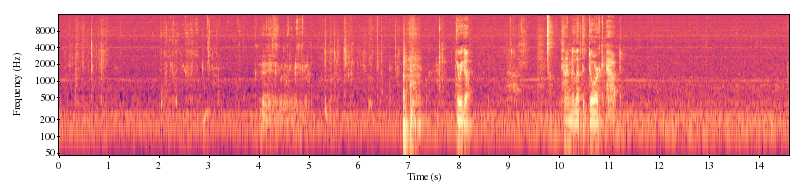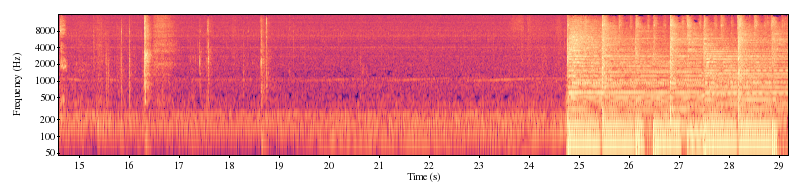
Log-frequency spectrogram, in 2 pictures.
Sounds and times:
Speech: 7.9s - 8.3s, 10.0s - 11.3s.

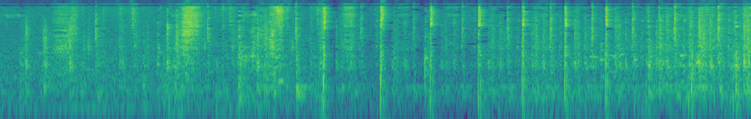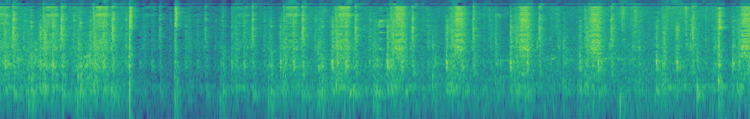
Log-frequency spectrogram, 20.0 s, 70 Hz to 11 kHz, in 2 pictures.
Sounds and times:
Engine starting: 0.0s - 20.0s
Medium engine (mid frequency): 0.0s - 20.0s.

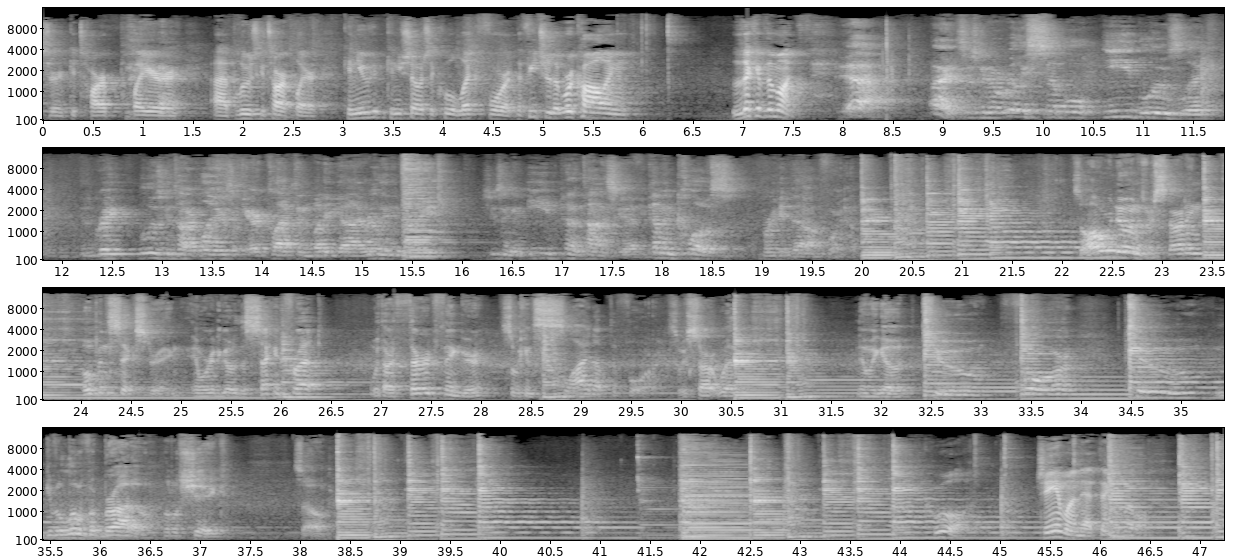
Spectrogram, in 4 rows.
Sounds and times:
Acoustic guitar: 0.0s - 4.5s, 5.3s - 47.2s
Speech: 0.0s - 6.0s, 6.9s - 20.0s, 22.1s - 30.7s, 31.8s - 33.9s, 34.6s - 37.4s, 38.0s - 38.4s, 44.4s - 44.8s, 45.4s - 46.5s
Strum: 12.8s - 17.4s, 20.0s - 36.8s, 38.3s - 47.2s.

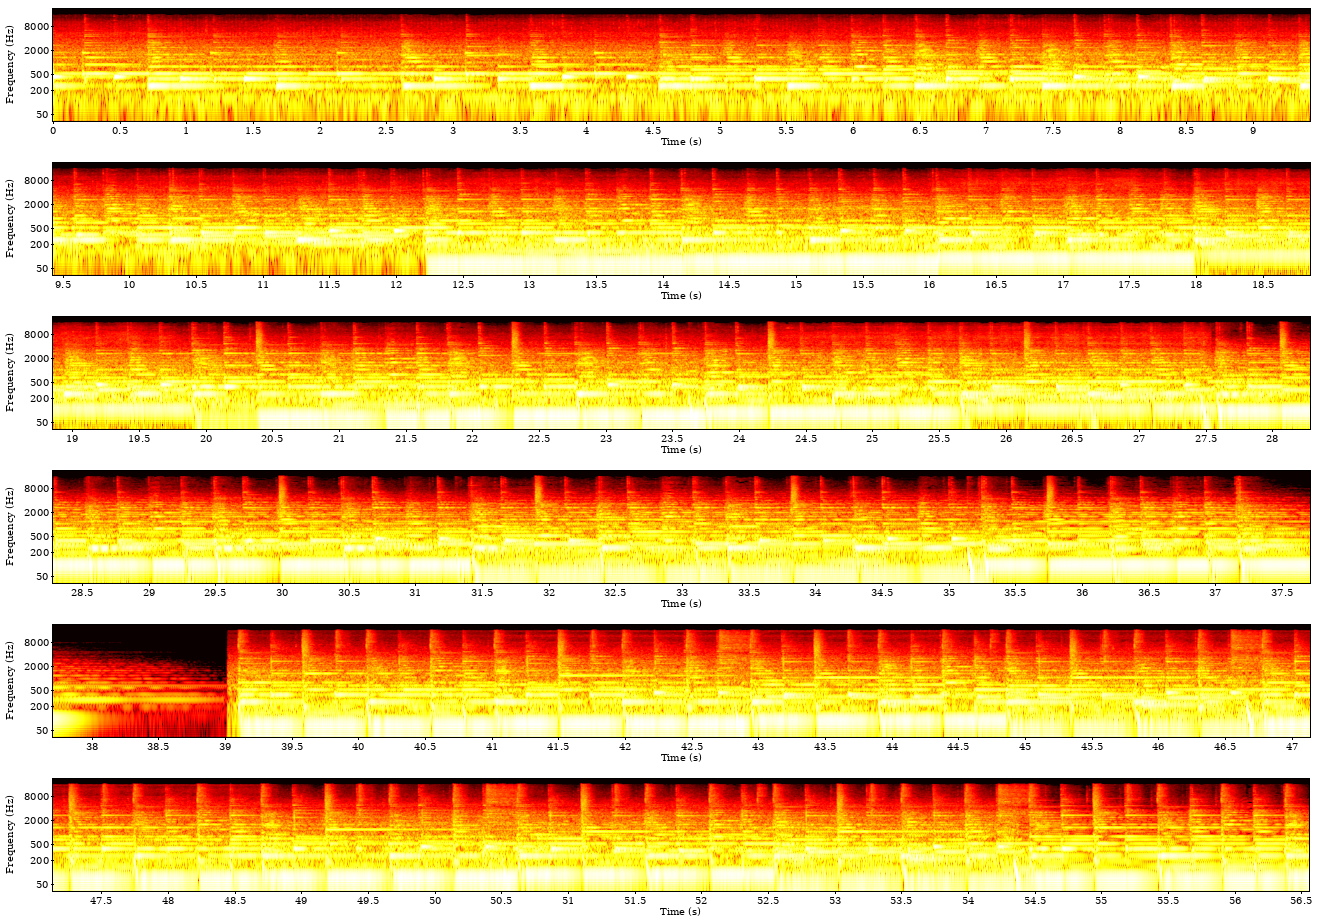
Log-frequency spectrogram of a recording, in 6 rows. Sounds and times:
Music: 0.0s - 56.5s.

